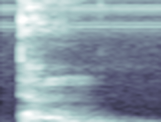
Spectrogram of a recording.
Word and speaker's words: tongue: Guys जब कभी शब्द के अंत में GUE या UE आए तो इसमें यू साइलेंट होता है। जैसे लिखा होता है टंग, TONGUE, टंग, टंग का अर्थ जीव।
